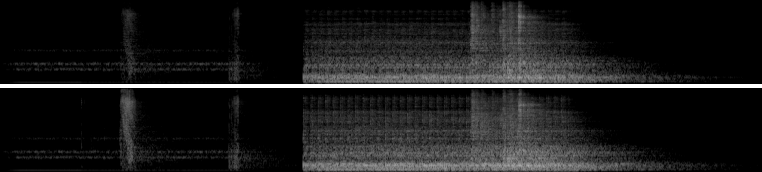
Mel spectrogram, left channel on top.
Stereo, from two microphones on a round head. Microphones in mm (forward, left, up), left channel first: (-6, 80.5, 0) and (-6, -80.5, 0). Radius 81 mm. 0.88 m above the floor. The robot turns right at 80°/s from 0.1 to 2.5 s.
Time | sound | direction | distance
0.8 | tearing paper | 55° right (ahead or behind) | 0.6 m
3.0 | a drill | 65° right (ahead or behind) | 5 m
4.7 | crushing | 30° left (ahead or behind) | 4.5 m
